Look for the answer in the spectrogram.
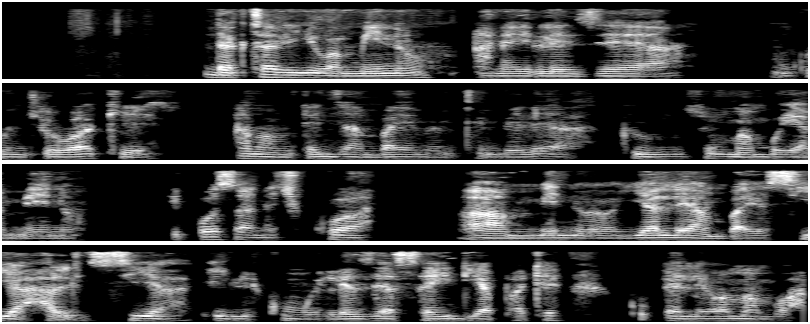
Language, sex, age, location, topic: Swahili, male, 25-35, Nakuru, health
